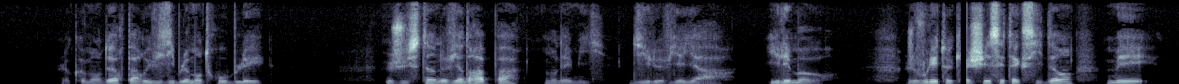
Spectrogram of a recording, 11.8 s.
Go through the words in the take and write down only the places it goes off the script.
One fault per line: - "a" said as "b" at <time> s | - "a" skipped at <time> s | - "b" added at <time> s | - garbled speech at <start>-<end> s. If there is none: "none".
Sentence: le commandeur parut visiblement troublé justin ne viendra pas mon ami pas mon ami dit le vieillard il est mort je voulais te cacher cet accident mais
- "pas mon ami" skipped at 6.0 s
